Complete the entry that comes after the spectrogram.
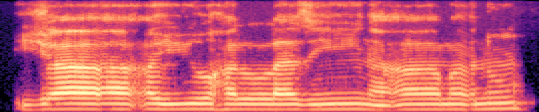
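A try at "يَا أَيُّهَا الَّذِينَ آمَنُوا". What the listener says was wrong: آمنو کو تھوڑا لمبا کریں. آمنو یہ حروف مدہ میں سے ہے واو. آپ کو یاد ہے حروف مدہ کیا ہوتے ہیں؟ ہاں تو یہ حروف مدہ میں سے تھوڑا سا اس کو لمبا کریں، 2 حرکات کے برابر. آمنو.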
